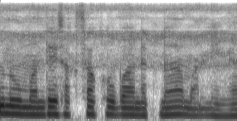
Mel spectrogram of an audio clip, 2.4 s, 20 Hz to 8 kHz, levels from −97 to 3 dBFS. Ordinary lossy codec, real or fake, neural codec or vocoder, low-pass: none; fake; codec, 44.1 kHz, 7.8 kbps, DAC; 7.2 kHz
